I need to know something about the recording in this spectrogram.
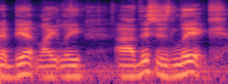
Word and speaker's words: LIK: bit lately this is lick i believe that's how you pronounce it it might be like but with a mass funeral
